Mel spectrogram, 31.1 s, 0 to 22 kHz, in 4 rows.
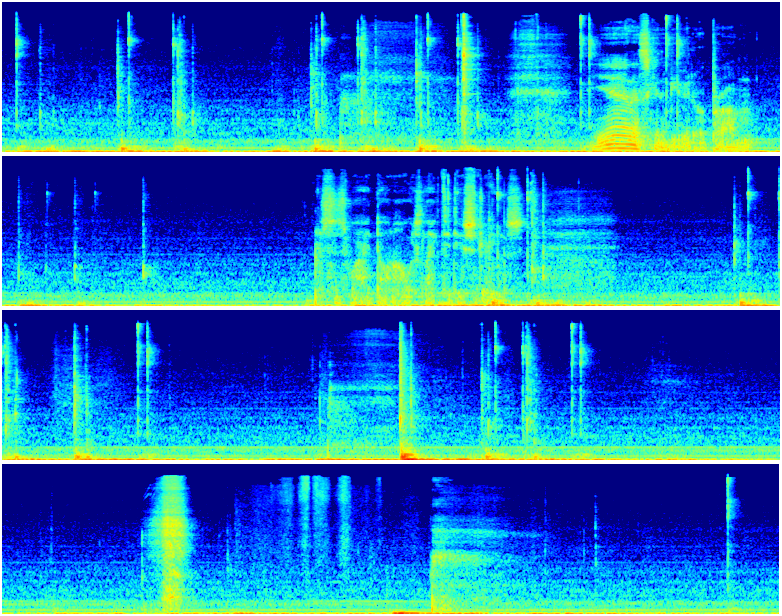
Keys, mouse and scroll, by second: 1.4 middle click, 6.0-8.6 drag, 8.6-12.9 middle drag, 16.4 Tab, 19.8 KP_1, 20.7-22.8 middle drag, 21.4 click, 21.4-22.8 right drag, 30.7 click.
